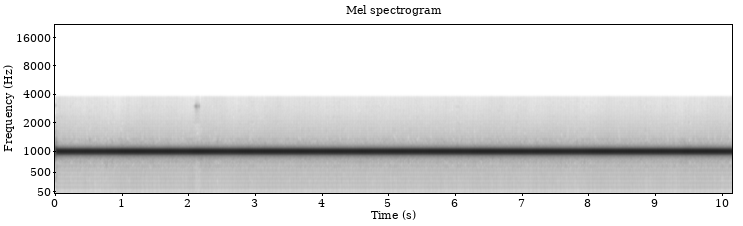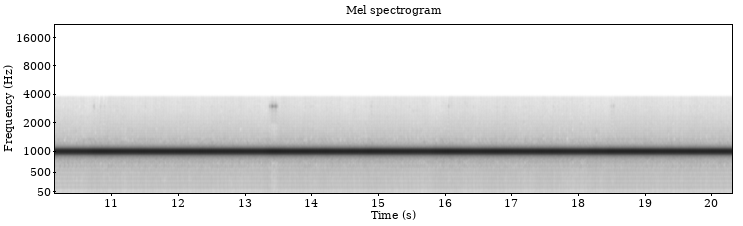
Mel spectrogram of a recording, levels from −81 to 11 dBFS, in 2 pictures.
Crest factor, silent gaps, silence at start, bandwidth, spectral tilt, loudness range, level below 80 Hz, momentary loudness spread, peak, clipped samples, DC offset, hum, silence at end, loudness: 4 dB; none; 0 s; 2 kHz; -6 dB/octave; 0 LU; -66 dBFS; 1 LU; 0 dBFS; 0.3%; under 0.1%; 50 Hz at -60 dBFS; 0 s; -4 LUFS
